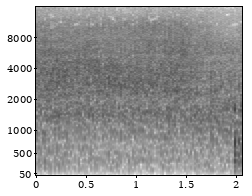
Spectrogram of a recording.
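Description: Shrimp hit a hot pan and sizzle loudly, a dense steady hiss close by, with a small knock just before the end and no talking.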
